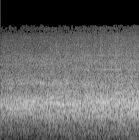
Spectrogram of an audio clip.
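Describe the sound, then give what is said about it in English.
Recorded applause plays for a few seconds: a dense, steady wash of clapping hands, loud and even throughout, with no voices over it. “Sean, play a few seconds of canned applause.”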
